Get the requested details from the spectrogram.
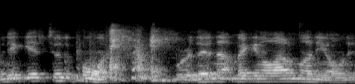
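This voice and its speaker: In a North Carolina accent, a man with a fairly high pitch speaks at a fairly quick pace amid audible room echo. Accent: Southern US (North Carolina). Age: old. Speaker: local resident speaking at public comment. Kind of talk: public comment at town meeting. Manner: loud.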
